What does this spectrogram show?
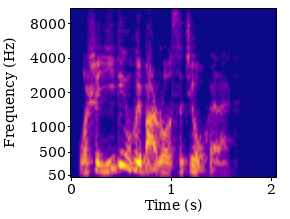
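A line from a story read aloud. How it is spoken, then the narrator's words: Angry. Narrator (Chinese): 钱海明怒道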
